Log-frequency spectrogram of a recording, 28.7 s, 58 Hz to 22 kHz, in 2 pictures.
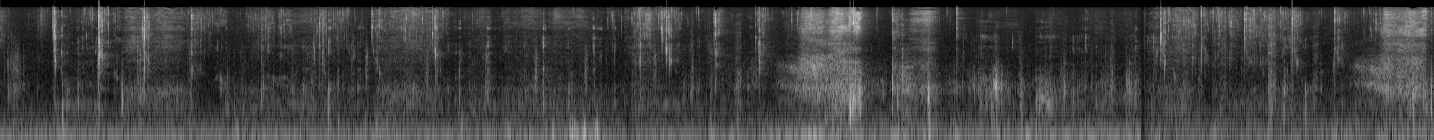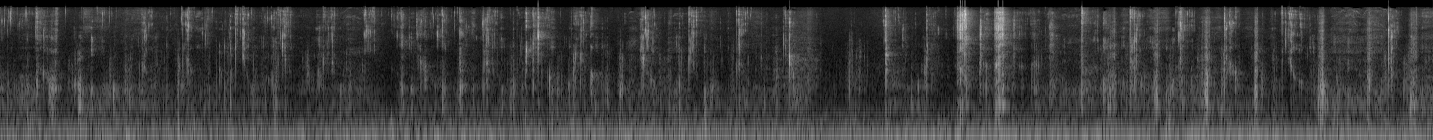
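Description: Close-miked eating: a man chewing handfuls of spiced basmati rice with mutton keema kaleji, with many small wet clicks and smacks from his mouth. Two louder, longer mouthful sounds come about 8 and 14 seconds in.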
